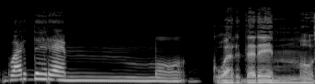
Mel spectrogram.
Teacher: we need to keep the vowel E very, very short to allow for a longer M. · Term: double M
